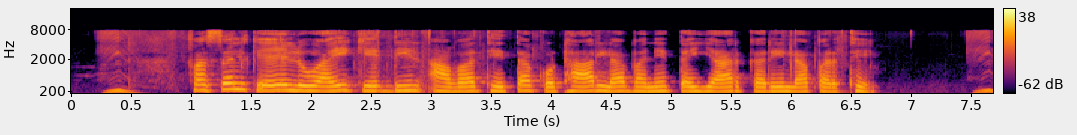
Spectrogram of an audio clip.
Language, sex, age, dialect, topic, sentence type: Chhattisgarhi, female, 36-40, Central, agriculture, statement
